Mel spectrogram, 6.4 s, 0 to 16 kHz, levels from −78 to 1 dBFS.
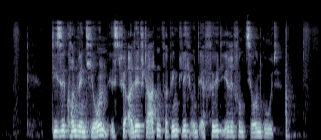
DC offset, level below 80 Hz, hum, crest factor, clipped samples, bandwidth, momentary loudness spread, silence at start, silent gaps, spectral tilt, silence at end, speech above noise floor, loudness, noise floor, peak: under 0.1%; -54 dBFS; none; 16 dB; under 0.1%; 9.4 kHz; 11 LU; 1.05 s; none; -4 dB/octave; 0.65 s; 34 dB; -17 LUFS; -51 dBFS; -2 dBFS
